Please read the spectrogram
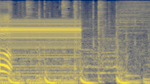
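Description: End-of-match buzzer at a robotics competition: a steady high tone that cuts off about a second in, marking that match time is up. Background music with a steady bass-drum beat plays under it.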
